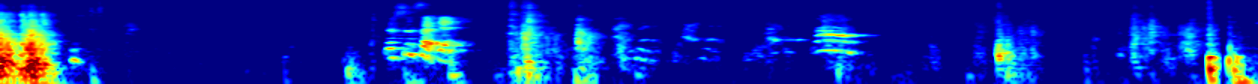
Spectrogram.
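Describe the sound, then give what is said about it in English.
Sharp, irregular thumps on a door repeat, separated by pauses, as children bang on the door, their voices chattering and calling out between and over the knocks. “Okay, so as I predicted, they did come and bang on the door.”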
